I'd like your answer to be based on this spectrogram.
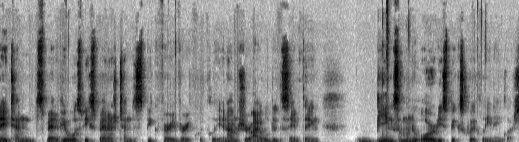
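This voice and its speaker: Very fast in pace, a man's voice sits at a fairly low pitch. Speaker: student teacher. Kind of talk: self-reflection monologue. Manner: playful.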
